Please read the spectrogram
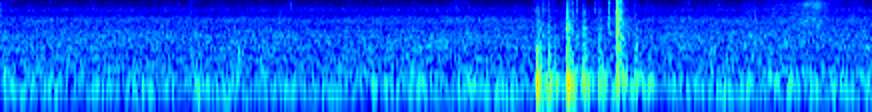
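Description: Steady rush of flowing water, with a quick cluster of sharp clicks and knocks about two-thirds of the way through.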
